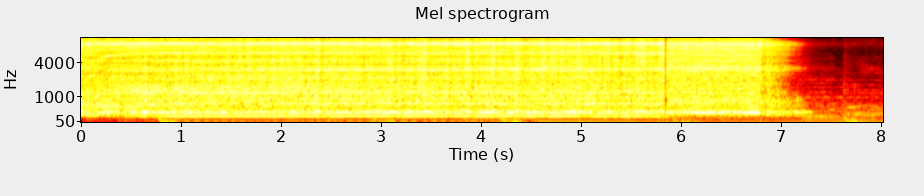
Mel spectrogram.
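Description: Electric mixer grinder running at full speed, its blades grinding a mango mixture into a fine paste. It is switched off about seven seconds in and winds down.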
